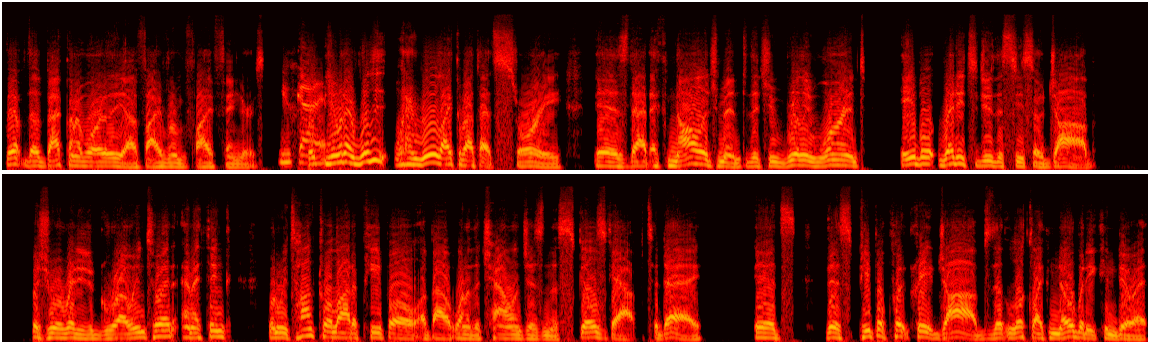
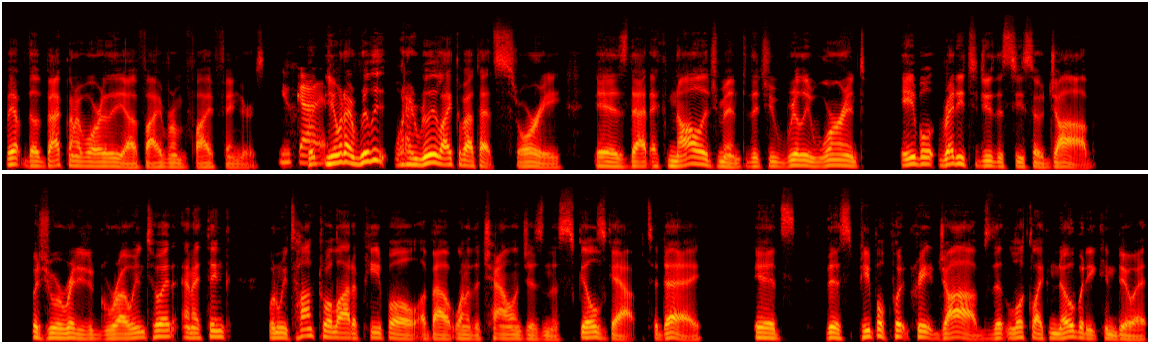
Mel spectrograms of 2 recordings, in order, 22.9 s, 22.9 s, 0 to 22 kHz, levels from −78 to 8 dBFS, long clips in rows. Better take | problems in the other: second | distortion; heavy; 5 dB below the speech

